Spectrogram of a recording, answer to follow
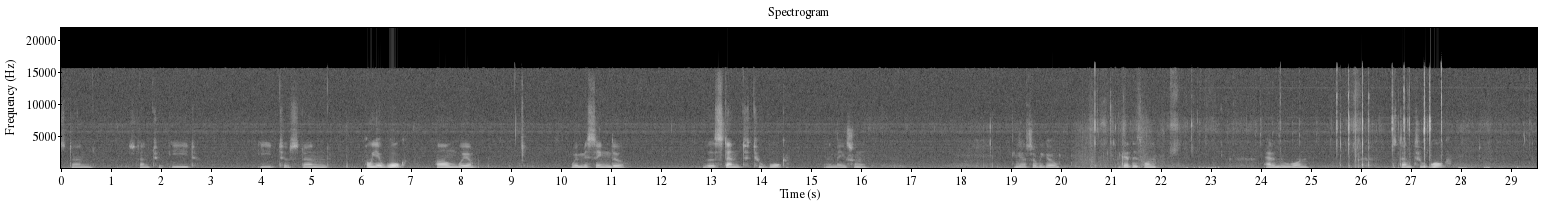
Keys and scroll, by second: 20.8 3, 25.5-26.6 typing, 27.2 Return.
